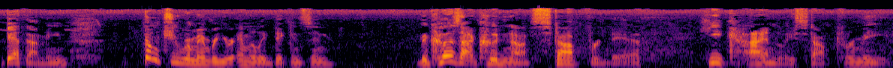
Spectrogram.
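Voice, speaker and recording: Wildly swooping folksy carrion creature. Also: male voice, medium pitch, very animated, a little slow, slight background noise. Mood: mock soothing. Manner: folksy drawling teasing, ungrammatical. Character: folksy, macabre carrion-eating desert creature, slyly menacing. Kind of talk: audio drama acting.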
